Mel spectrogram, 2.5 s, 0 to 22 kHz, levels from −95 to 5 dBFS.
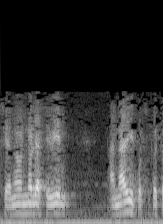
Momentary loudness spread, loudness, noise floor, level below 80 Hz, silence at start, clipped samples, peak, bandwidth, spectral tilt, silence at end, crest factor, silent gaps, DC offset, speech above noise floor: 12 LU; -17 LUFS; -47 dBFS; -48 dBFS; 0.05 s; under 0.1%; -2 dBFS; 4.9 kHz; -10 dB/octave; 0 s; 16 dB; none; 1%; 30 dB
